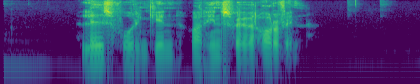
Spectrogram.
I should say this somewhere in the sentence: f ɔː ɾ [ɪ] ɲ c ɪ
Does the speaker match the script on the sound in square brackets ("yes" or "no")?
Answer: no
